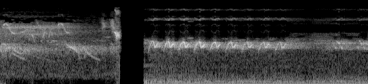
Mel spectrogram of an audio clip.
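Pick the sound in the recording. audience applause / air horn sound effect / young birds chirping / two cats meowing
young birds chirping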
